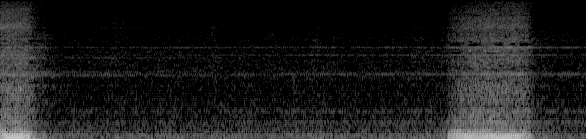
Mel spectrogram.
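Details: Sleeping dog snoring like a human: two deep, low rumbling snores about four seconds apart over quiet room noise.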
